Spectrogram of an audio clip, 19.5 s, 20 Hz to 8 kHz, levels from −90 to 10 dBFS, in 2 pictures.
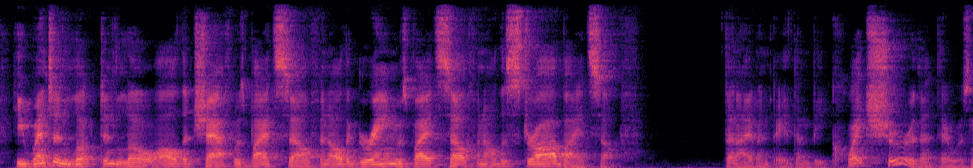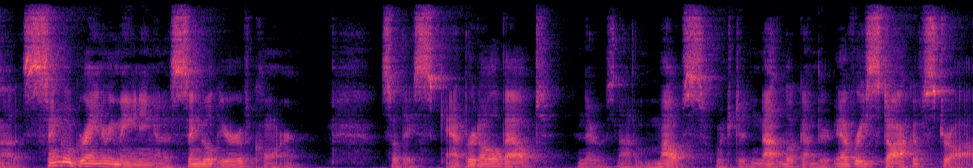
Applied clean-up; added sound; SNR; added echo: none; none; none; reverberation time 0.5 s.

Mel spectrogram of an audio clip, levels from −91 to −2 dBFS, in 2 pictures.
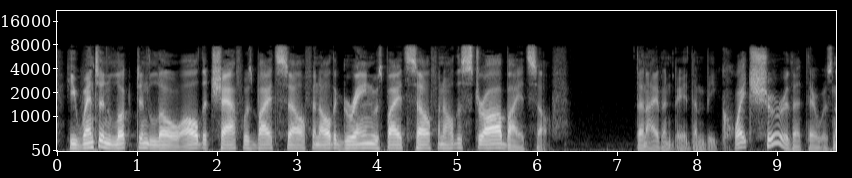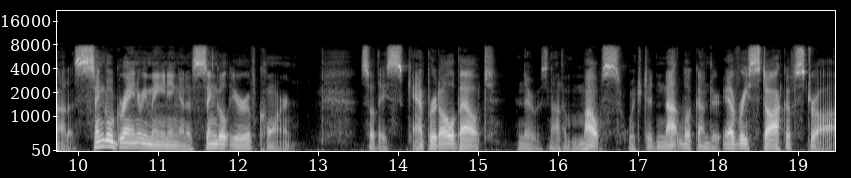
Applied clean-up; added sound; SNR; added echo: none; none; none; none.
